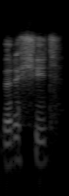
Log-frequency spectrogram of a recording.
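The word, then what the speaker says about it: בראשית: So it's be, re, and the aleph is part of this syllable, sheet.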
